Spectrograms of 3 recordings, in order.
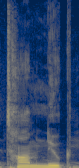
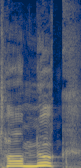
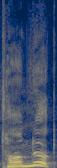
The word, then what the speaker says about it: Tom Nook: yeah just a classic call back to the Tom nuke bit where essentially I I put out the Y Elm Crossings fun video and everyone's like his name's pronounced Tom Nook his name's pronounced Tom Nook and again this is like classic hypercharge [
